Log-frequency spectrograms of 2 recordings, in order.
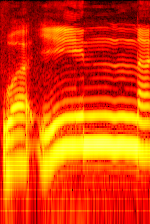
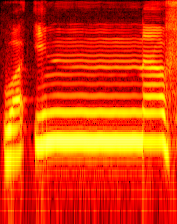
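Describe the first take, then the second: First: The vowel before the n is drawn out long. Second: The vowel before the n is kept short. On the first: The speaker calls it wrong. "এভাবে পড়ে থাকে ই ই এভাবে টেনে দেন হ্যাঁ এটা ভুল" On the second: The speaker calls it right. "এখানে টান নাই ইন হামজা গিয়ে সরাসরি নুনকে ধরবে"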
